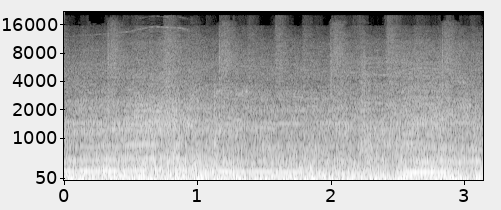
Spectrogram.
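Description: Can-Am Maverick R side-by-side engine revving while riding, a loud continuous throaty roar with rising and falling pitch as the throttle changes, heard up close from the cab.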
